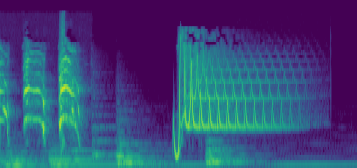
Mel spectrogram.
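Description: Cartoon dog-whimpering sound effect: a few high, wavering whines in the first second. About two seconds in comes a quick downward swoop, then a wobbling, twangy boing-like sound effect that fades out, over light background music.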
